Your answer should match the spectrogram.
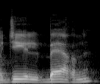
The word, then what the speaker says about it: Jules Verne: Como te decía en otra ocasión, creo que en francés se pronuncia algo así como Jules Verne.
